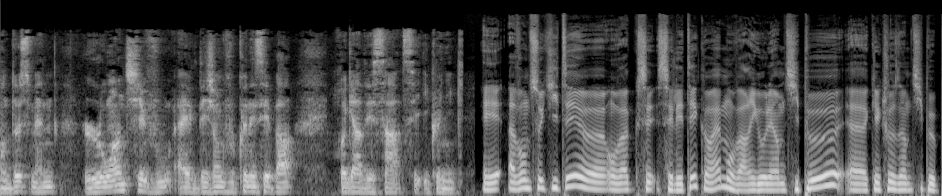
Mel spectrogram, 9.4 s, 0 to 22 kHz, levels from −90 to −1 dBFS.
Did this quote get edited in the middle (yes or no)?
yes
